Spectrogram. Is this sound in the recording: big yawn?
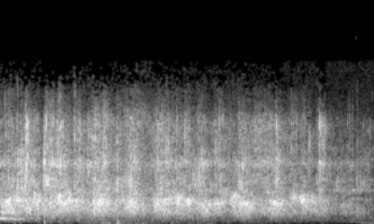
no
